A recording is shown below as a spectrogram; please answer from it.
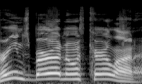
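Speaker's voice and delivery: put-on Southern US accent. Naming the next city while looking at houses, in a put-on southern accent. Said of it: "Now I did that accent there".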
